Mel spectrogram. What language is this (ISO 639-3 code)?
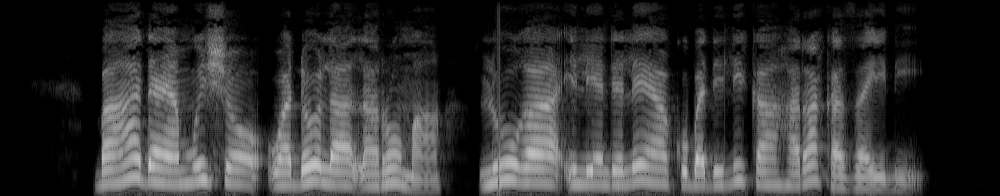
swa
